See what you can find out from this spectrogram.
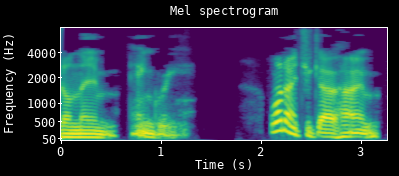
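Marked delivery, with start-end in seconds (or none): none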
